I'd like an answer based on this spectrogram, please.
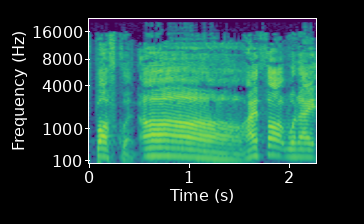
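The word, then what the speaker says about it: Byfuglien: hate it that's why my friend calls it buug actually thought that that's how you name that's how you pronounce it no it's buffin Oh I thought when I I had a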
